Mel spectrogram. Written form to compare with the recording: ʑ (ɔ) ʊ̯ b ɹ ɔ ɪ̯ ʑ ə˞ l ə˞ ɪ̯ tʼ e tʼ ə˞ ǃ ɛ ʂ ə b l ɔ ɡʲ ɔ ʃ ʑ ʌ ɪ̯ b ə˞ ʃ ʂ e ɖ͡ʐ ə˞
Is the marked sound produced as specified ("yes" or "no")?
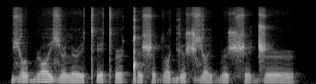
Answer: yes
